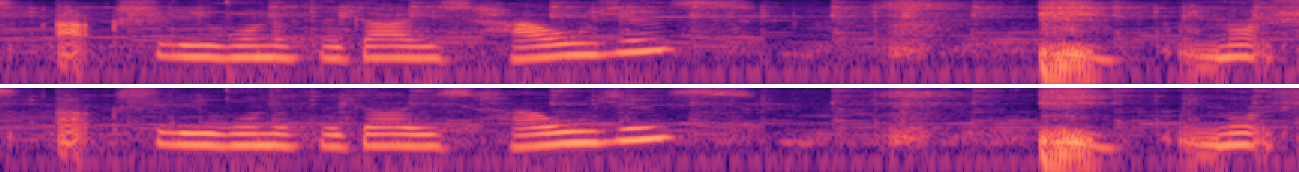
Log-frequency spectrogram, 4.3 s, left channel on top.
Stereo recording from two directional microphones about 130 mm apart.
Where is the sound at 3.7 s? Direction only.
15° left (ahead or behind).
